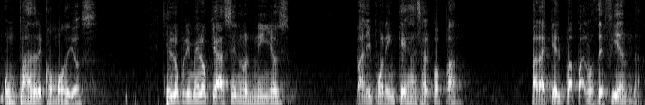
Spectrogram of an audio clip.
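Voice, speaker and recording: A male pastor, preaching an impassioned sermon that rises to near shouts. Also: fairly high pitch, moderate pace, long pauses.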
